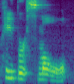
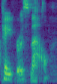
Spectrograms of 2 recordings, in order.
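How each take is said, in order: First: The last word has the vowel of "hole". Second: The last word has the vowel of "bell".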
